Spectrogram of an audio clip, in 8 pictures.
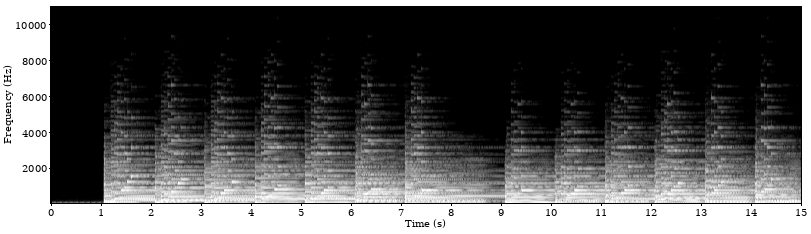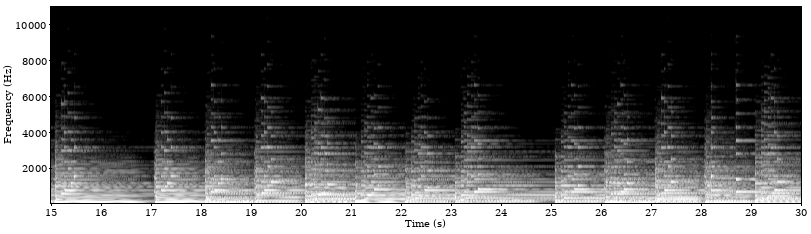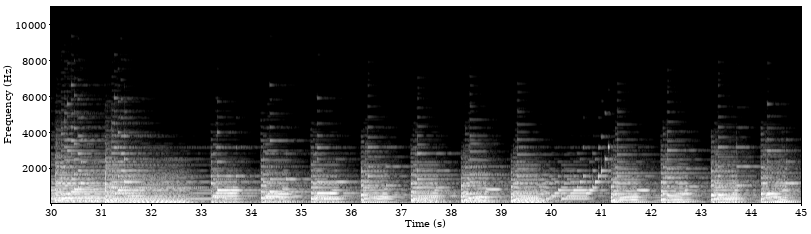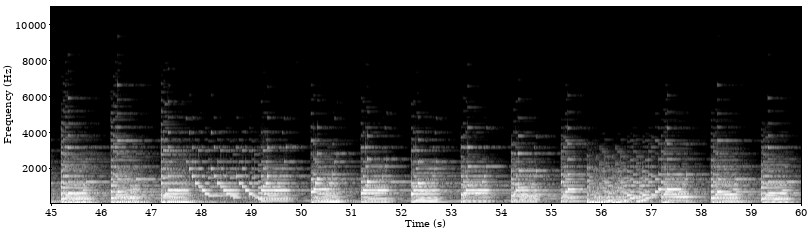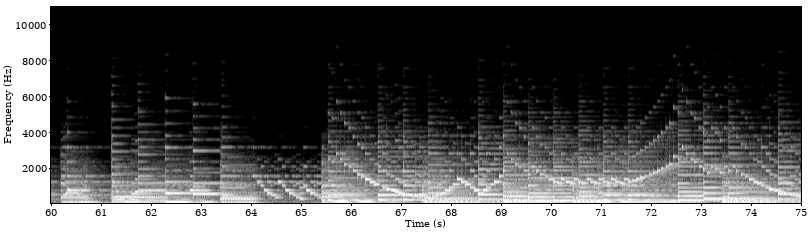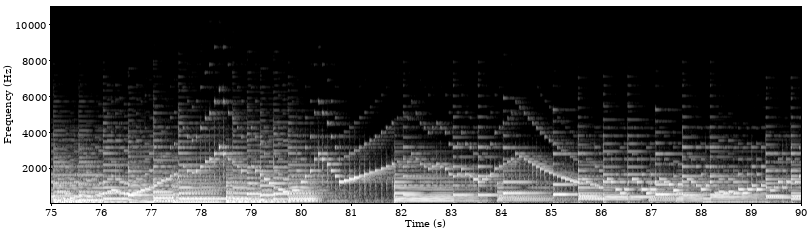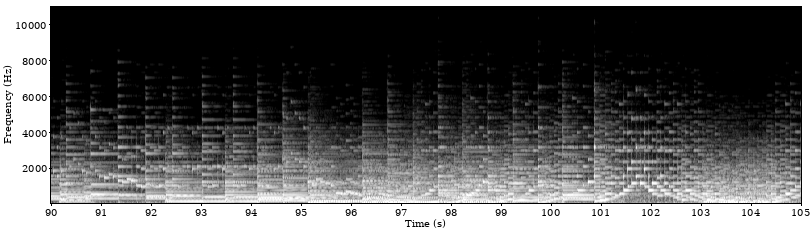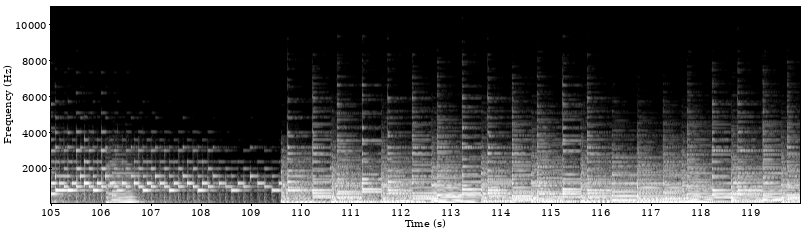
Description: Piece: Allegro Maestoso, Composer: Carl Czerny, Suite: Das moderne Klavierspiel Op.837 No.19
